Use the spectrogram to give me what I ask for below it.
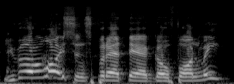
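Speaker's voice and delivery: high, loud put-on British accent; mock British accent. Teasing about the GoFundMe, mock British accent. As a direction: ham up a British accent for a joke. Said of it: "you don't like my British accent".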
